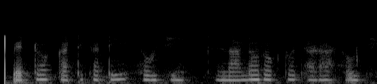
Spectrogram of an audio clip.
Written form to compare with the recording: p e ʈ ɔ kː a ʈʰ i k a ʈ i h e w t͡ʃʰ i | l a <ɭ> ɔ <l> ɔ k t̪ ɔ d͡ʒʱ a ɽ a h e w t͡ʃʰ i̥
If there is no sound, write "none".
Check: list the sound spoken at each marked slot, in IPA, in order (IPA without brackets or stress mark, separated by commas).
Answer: l, ɾ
